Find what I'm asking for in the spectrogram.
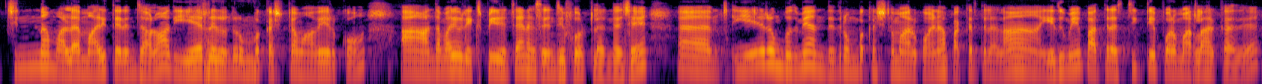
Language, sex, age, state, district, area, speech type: Tamil, female, 18-30, Tamil Nadu, Nagapattinam, rural, spontaneous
